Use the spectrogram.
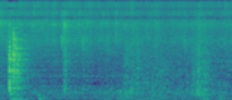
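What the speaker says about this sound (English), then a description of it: "I'm going to let these onions cook first" Sliced onions sizzle and crackle softly in a hot pan with a few light stirring clinks, close and fairly quiet, with no talking.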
